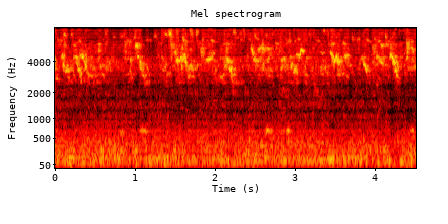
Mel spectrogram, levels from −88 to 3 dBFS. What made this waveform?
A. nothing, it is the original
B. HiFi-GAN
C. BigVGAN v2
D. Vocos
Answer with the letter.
B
